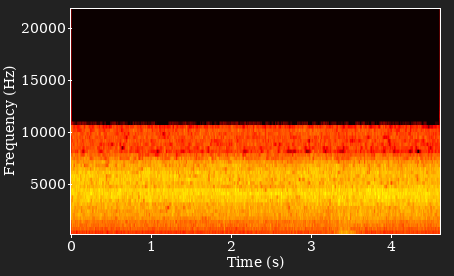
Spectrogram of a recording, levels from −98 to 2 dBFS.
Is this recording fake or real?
real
